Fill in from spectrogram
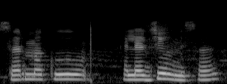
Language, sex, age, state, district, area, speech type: Telugu, female, 45-60, Andhra Pradesh, Kurnool, rural, spontaneous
